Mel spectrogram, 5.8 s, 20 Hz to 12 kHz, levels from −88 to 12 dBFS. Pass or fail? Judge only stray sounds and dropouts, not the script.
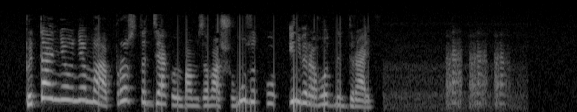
fail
